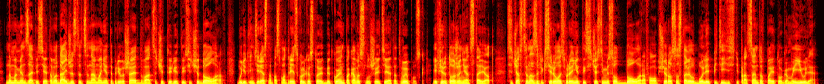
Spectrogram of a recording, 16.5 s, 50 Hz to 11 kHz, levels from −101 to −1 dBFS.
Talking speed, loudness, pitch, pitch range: 155 wpm, -20 LUFS, 100 Hz, 90-125 Hz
